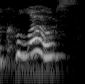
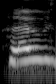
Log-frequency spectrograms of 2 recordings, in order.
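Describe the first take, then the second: First: Pronounced as the word meaning near. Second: Pronounced as the word meaning to shut. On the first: Near something. "close means how um, um, near your position to something" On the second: To shut something. "close means I'm going to close the door"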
